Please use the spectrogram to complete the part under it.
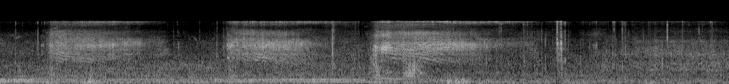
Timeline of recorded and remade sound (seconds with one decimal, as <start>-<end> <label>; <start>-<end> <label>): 0.0-1.1 recorded; 1.1-2.1 remade; 2.1-4.1 recorded; 4.1-7.3 remade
